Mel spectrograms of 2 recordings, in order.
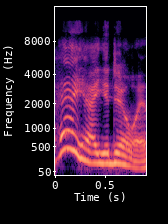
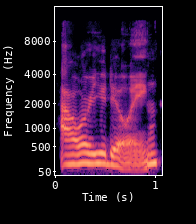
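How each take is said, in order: First: It sounds like a quick, casual greeting. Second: It sounds earnest and sincerely concerned.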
